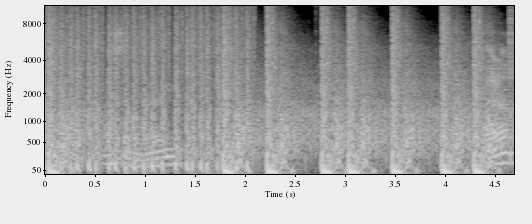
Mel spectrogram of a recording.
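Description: Gunfire in the Vigor video game: a rapid burst of close, loud shots, then a string of separate single cracks at steady intervals, each with a short echo tail.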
